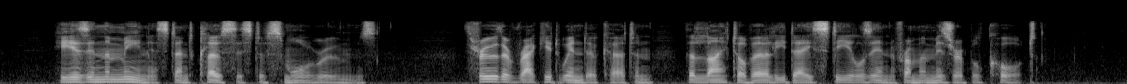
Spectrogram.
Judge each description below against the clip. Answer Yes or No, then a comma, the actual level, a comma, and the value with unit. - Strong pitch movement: No, average, 3.9 semitones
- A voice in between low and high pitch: No, very low, 90 Hz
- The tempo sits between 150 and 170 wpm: No, average, 140 wpm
